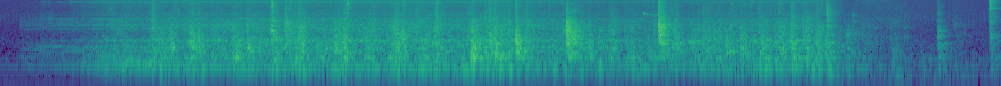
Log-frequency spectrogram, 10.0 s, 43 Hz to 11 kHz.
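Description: Whirlpool Primo 1406 UM front-loading washing machine turning its drum on the rinse program. The motor hum builds up and wet laundry sloshes and slaps in the water with sharp splashes. The drum winds down and stops about eight seconds in, with a couple of faint knocks after.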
